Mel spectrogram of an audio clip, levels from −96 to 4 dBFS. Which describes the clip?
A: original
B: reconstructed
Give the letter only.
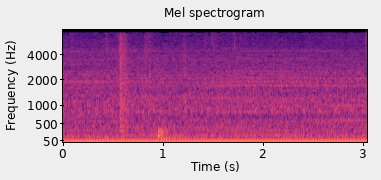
A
